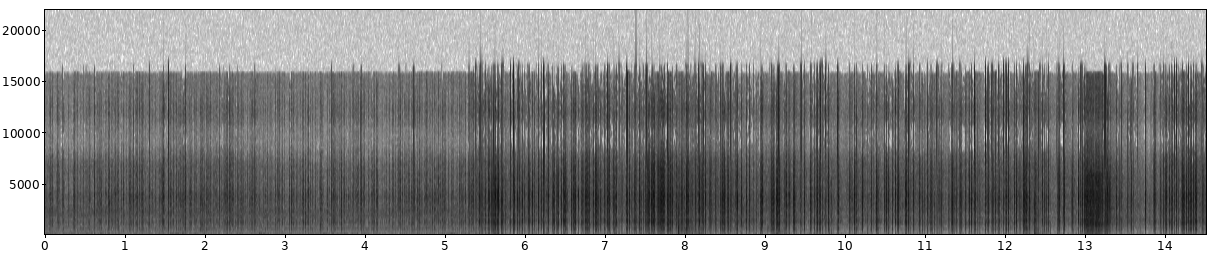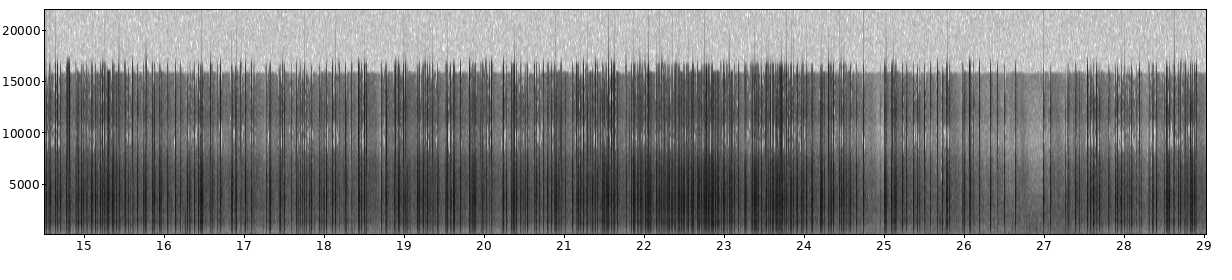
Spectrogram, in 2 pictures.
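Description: Ground fountain firework spraying sparks: a dense hiss packed with rapid crackles. It jumps much louder about five seconds in and thins to scattered crackles near the end.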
